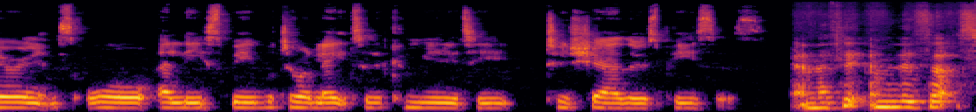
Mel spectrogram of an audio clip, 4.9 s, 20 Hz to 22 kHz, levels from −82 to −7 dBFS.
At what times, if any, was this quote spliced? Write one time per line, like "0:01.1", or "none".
0:04.0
